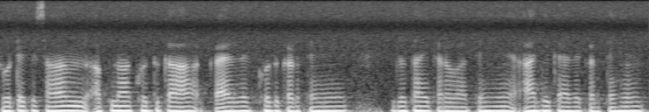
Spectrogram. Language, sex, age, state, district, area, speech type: Hindi, male, 18-30, Rajasthan, Bharatpur, rural, spontaneous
